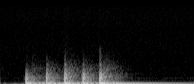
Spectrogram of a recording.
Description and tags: Five knocks on closet Door
Five somewhat quiet knocks on a medium sized door. Even though I didn't knock on it that hard, it still sounds as if I did so.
